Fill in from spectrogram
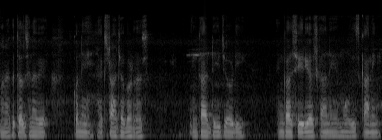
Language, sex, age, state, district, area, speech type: Telugu, male, 18-30, Telangana, Ranga Reddy, urban, spontaneous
